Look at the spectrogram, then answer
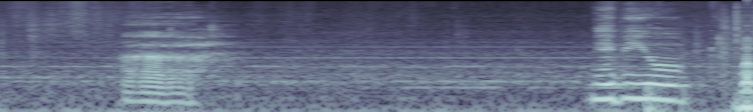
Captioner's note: none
